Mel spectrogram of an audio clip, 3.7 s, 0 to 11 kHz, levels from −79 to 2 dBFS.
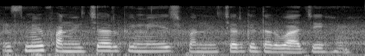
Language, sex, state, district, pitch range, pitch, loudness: Hindi, female, Uttar Pradesh, Lucknow, 180-215 Hz, 200 Hz, -19 LUFS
